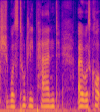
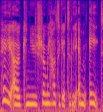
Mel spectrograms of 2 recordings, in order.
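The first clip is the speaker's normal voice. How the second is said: fake London accent, raised pitch; 5 semitones higher than usual. Retelling Scarlett Johansson driving around Glasgow and asking people the way, in her very London accent. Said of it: "in this very London accent".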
